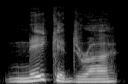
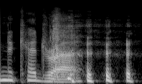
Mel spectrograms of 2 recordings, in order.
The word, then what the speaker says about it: Nikedra: He's married at one point to a woman named Nakedra Charles. No, why are you saying it? It's obviously Nikedra.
